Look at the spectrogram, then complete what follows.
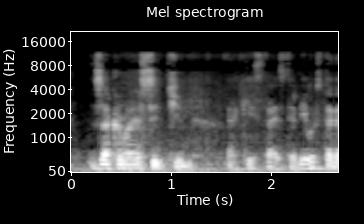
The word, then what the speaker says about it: Zecharia Sitchin: Me gustaría preguntarte si existe, digo, más allá de, pues, de esta interpretación de este hombre, ¿cómo dices que se pronuncia? Zecharia Sitchin.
